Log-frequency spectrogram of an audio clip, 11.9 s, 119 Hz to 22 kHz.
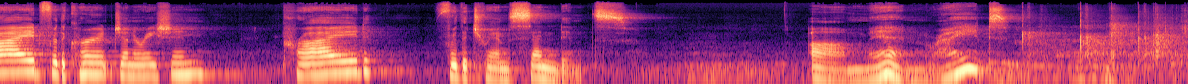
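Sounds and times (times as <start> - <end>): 
speech: 0.0 - 2.2, 2.8 - 3.8, 4.5 - 6.3, 8.1 - 11.3
audience applause: 10.2 - 11.8.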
